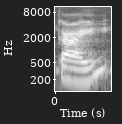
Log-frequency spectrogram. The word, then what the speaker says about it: chi: We will write like this and we will pronounce it as chi.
